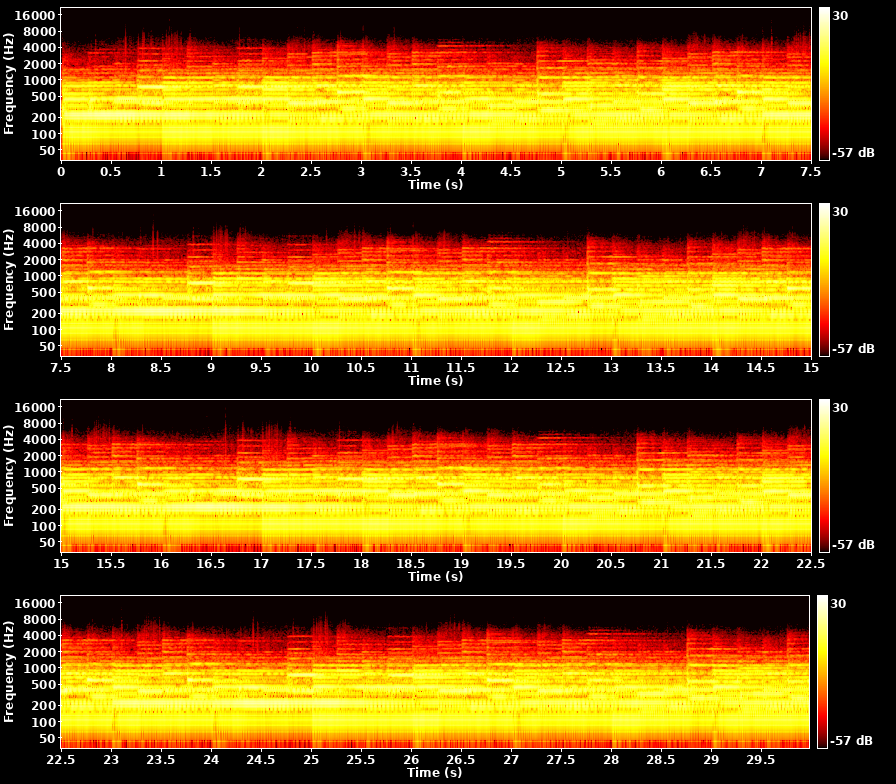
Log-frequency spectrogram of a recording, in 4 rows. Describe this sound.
Music > Solo instrument
Piano loops 066 efect 4 octave long loop 120 bpm
piano, 120, free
